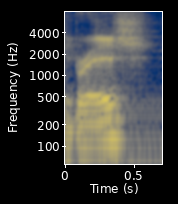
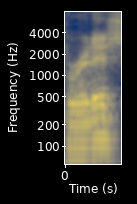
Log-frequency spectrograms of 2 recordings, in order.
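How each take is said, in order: First: The t sound in the middle is dropped. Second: The t sound in the middle is pronounced. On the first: "you don't pronounce your T's" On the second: "instead of saying"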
